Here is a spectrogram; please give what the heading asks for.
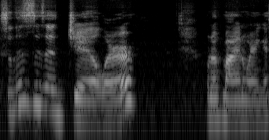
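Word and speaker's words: Gaoler: so that's the jailer it's spelled g-a-o-l-e-r um so a lot of people are like gowler no it's it's pronounced jailer yeah i say galler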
